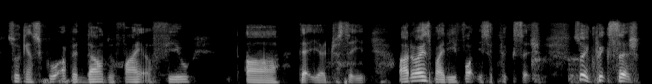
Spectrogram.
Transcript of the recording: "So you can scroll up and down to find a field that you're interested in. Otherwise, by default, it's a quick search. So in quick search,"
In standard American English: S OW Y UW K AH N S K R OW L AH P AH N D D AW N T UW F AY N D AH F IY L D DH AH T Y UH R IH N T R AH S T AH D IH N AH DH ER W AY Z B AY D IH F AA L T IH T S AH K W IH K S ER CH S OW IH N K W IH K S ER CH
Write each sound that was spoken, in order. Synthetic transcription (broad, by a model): S OW K AH N S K R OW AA P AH N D D AW N T UW F AY N D AH F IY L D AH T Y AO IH N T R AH S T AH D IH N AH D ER W AY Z B AY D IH F AA T IH T S AH K W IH K S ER CH S OW IH N K W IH K S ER CH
